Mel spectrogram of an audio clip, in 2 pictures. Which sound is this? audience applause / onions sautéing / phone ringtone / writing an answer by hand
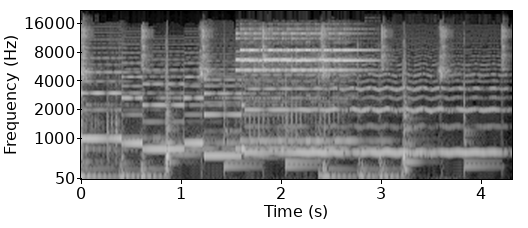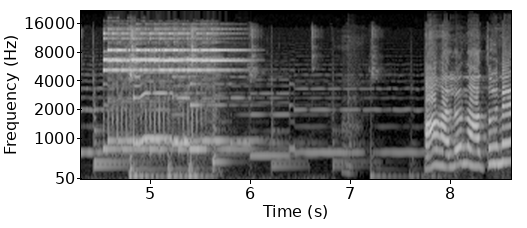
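phone ringtone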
